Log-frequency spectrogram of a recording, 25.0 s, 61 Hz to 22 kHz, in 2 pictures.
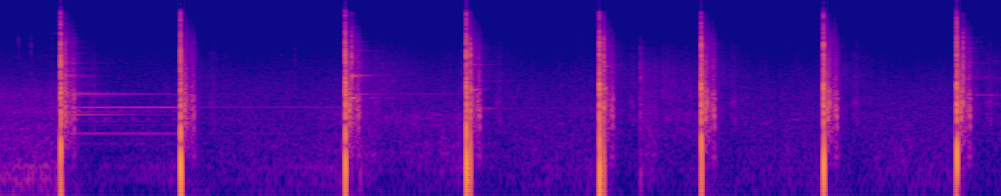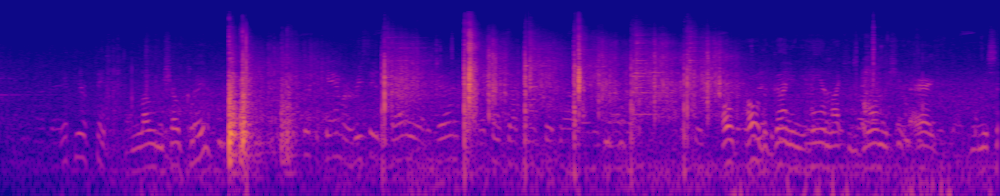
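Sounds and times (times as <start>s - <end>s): pistol shots: 0.8s - 1.4s, 2.2s - 2.9s, 4.3s - 5.1s, 5.8s - 6.4s, 7.5s - 9.4s, 10.3s - 10.9s, 12.0s - 12.6s, 15.4s - 21.9s
steel targets ringing: 0.8s - 6.4s, 12.0s - 12.8s, 17.4s - 21.6s.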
